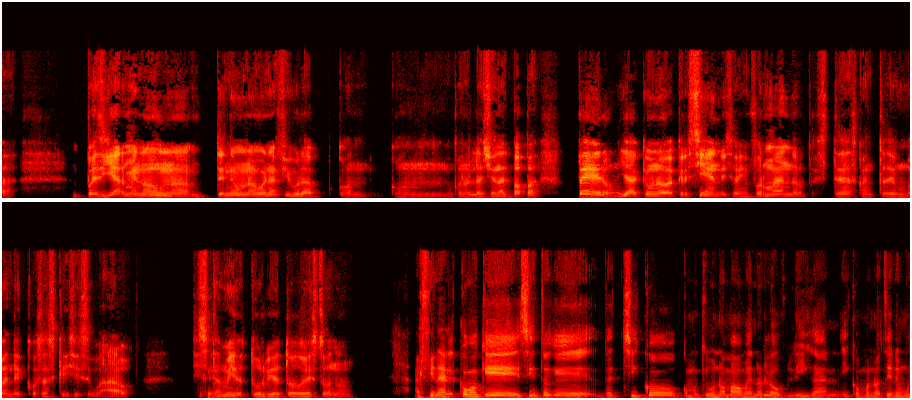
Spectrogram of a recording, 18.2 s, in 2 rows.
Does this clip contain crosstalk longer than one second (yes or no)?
no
